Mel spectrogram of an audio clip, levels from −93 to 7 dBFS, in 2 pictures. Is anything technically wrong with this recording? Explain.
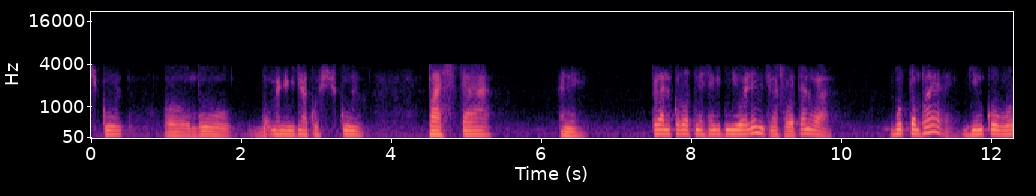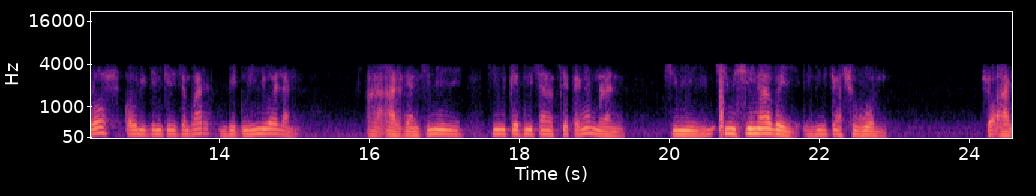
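Yes. Throughout, the speech has passed through the G.729 codec, and the damage is plainly audible. The encoder discards the waveform and sends only a vocal tract filter, a pitch predictor and a sparse set of pulses per 10 ms frame, consistent with an 8 kbit/s G.729A stream. The decoder rebuilds speech from that model with nothing above 4 kHz, so the voice sounds band-limited, slightly rough and synthetic.

There are also two dropouts of VoIP packet loss concealed by the speech codec, from 2.32 to 2.43 s and from 21.61 to 21.68 s. About 30 ms of audio is missing in the first and about 40 ms in the second. When packets stopped arriving, the decoder kept extending its last pitch and filter state while lowering the gain. Each gap is therefore filled with a stretched, fading sound rather than silence, and the voice stays weak and smeared for a short while after the real packets resume.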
